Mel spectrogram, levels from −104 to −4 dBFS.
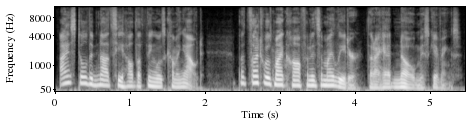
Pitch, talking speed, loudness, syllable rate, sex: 135 Hz, 265 wpm, -18 LUFS, 6.4 syllables/s, male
